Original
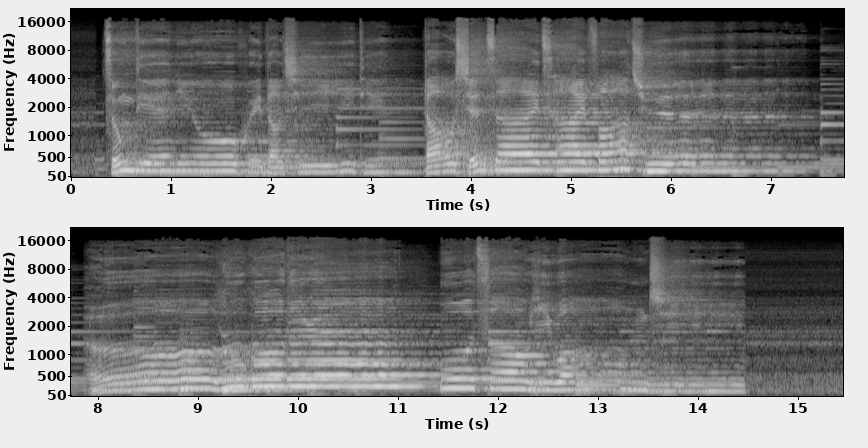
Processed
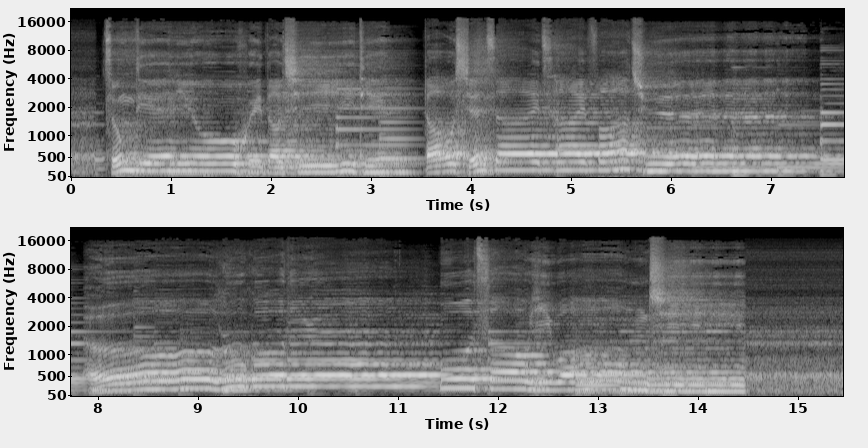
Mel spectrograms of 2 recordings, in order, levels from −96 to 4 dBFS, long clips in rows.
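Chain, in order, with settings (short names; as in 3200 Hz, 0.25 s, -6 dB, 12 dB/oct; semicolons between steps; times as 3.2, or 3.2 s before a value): bell 540 Hz +12.5 dB 0.8 oct; reverse; compressor 10:1, threshold -21 dBFS, peak gain reduction 19 dB; reverse; gain +6.5 dB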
